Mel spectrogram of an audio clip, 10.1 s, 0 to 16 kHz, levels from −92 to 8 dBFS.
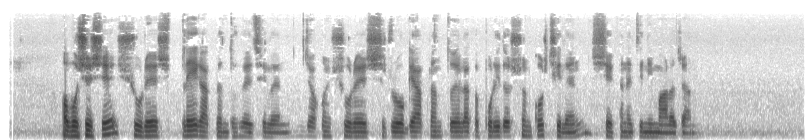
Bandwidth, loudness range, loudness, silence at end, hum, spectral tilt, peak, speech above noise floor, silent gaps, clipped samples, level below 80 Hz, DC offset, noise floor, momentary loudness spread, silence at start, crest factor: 11.5 kHz; 6 LU; -22 LUFS; 1.35 s; none; -4 dB/octave; 0 dBFS; 31 dB; none; under 0.1%; -62 dBFS; under 0.1%; -53 dBFS; 12 LU; 0.75 s; 22 dB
